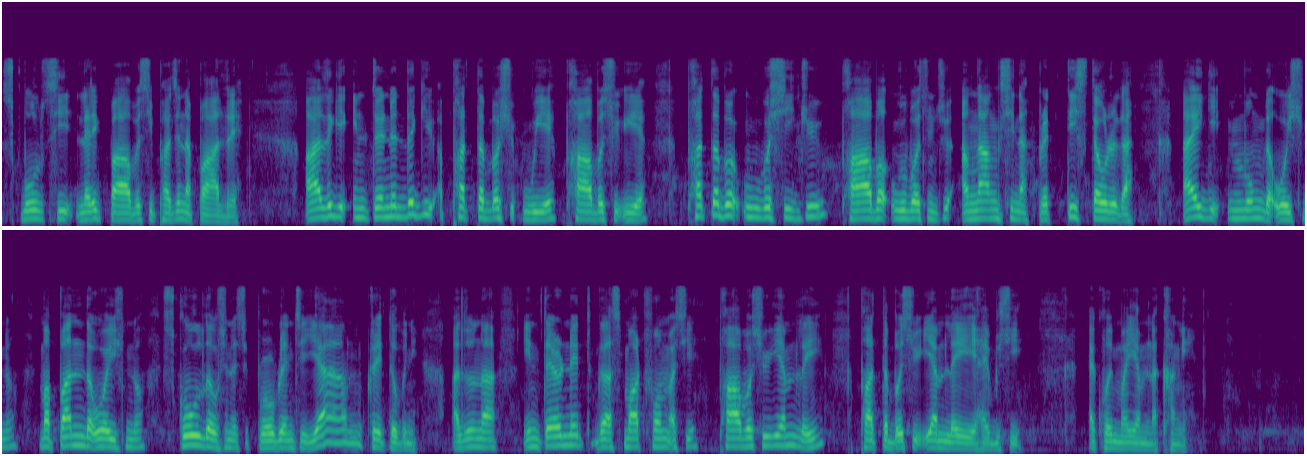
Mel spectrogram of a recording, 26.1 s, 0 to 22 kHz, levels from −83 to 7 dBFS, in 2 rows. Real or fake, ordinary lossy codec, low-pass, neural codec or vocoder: fake; none; none; codec, 16 kHz, 4.8 kbps, FACodec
